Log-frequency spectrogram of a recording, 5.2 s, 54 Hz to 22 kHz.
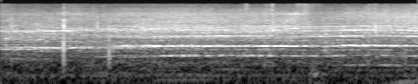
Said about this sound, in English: It's like directly up. A yellow and white drone with a wingspan of 1 meter carefully lowers a package via a piece of string onto a patch of nature strip next to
